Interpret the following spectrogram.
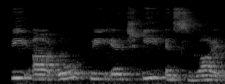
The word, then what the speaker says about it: prophesy: So noun is prophecy, verb P-R-O-P-H-E-S-Y is prophesy. Both mean same thing.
